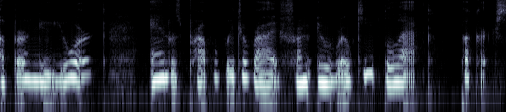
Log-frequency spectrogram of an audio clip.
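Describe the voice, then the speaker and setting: Soft-spoken and high-pitched, a woman speaks with a dark, mellow tone in a dry, close sound with no echo. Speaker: ASMR creator. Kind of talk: ASMR catalog read-through with casual commentary.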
